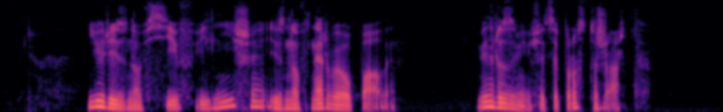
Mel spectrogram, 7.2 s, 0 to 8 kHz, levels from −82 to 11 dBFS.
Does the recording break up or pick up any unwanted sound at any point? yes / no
no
